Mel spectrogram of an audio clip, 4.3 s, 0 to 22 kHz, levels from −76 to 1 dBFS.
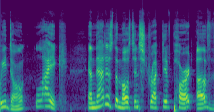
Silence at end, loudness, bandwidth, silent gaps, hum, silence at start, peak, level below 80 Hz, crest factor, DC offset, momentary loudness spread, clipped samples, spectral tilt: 0 s; -14 LUFS; 15 kHz; none; none; 0 s; 0 dBFS; -40 dBFS; 14 dB; under 0.1%; 10 LU; under 0.1%; -4 dB/octave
